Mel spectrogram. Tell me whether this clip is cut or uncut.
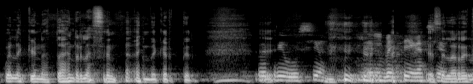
cut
